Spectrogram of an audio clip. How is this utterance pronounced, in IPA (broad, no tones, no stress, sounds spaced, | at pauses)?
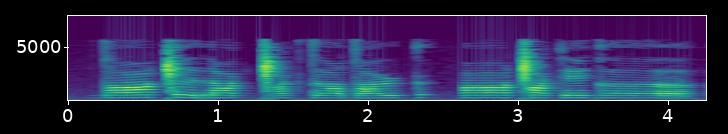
dˤ ɑː ǁ əː r ɑː k ɡ͡ǁ ɑ k t ʌː tˤ ə˞ k | ɑː ǁ ɑ k ɛ ɡ ʌː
